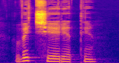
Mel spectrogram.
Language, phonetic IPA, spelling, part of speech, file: Ukrainian, [ʋeˈt͡ʃɛrʲɐte], вечеряти, verb, Uk-вечеряти.ogg
- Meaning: to have dinner, to have supper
